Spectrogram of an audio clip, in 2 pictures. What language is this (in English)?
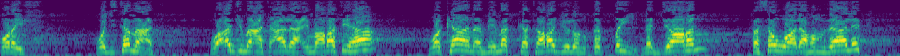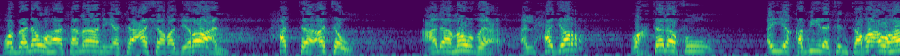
Arabic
